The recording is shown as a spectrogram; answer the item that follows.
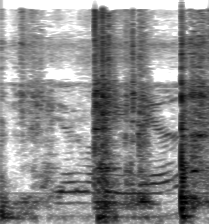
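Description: Metal spatula stirring and scraping in a pan of boiling coconut milk, with a sharp knock against the pan near the end. A voice talks over it.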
